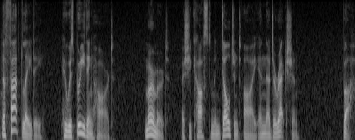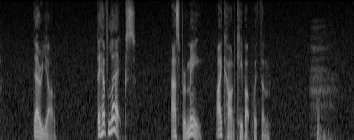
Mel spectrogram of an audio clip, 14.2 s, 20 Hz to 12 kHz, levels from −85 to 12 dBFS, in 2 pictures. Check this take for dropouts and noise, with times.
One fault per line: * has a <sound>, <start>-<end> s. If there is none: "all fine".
* has a breath, 13.3-13.9 s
